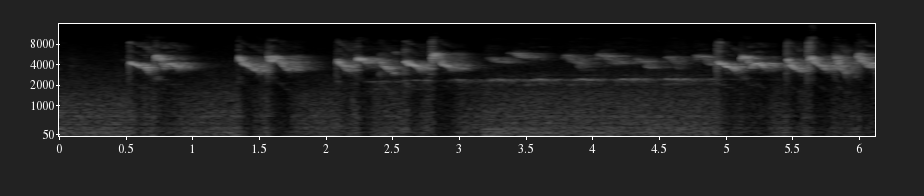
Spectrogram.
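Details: Oriental white-eye singing in stable form, 28 February 2022, caged: clusters of piercing, high chirps in quick succession, then a run of softer, thin twittered notes before louder bursts resume.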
